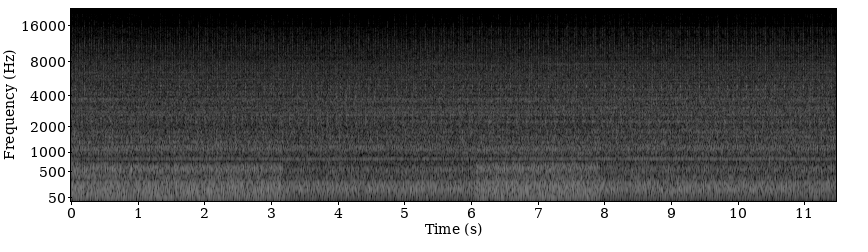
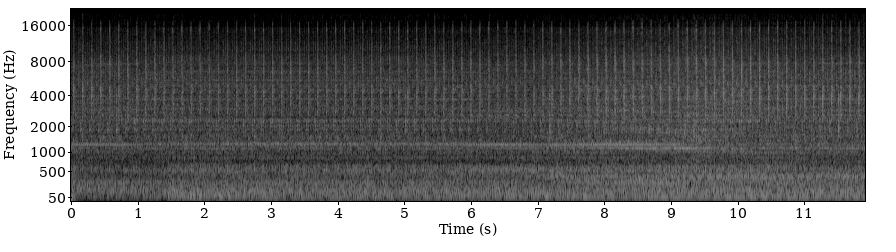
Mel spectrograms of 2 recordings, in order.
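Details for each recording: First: Hyundai Accent petrol cold start at about -2 to -3°C, about three and a half minutes after start: steady even idle, hydraulic lifter tick has stopped; normal cold idle. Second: Hyundai Accent petrol engine cold-started about a minute earlier: fast, crisp ticking over idle from hydraulic lifters not yet pumped up, knocking, stopping and returning repeatedly; ongoing for three to four years.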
